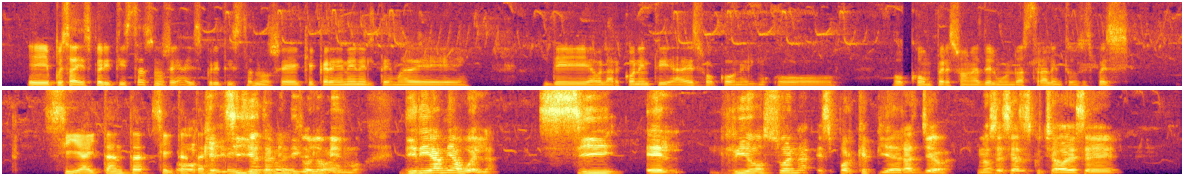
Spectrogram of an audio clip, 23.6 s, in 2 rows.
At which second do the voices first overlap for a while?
13.6 s

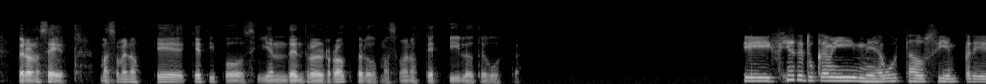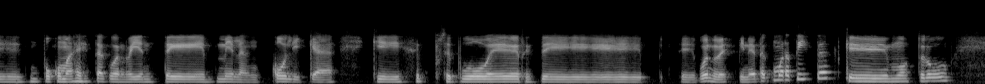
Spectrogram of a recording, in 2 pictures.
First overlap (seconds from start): none

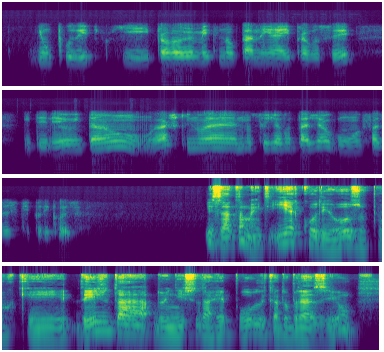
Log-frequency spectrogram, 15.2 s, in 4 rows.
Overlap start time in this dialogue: none

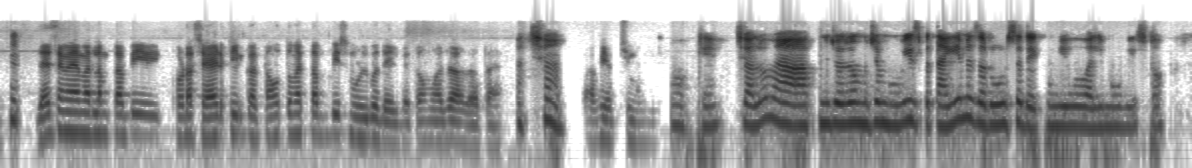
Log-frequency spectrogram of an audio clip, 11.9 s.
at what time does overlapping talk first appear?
none

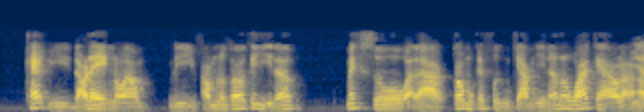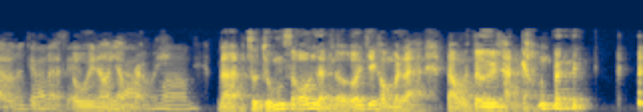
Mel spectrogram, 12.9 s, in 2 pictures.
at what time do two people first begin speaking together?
6.3 s

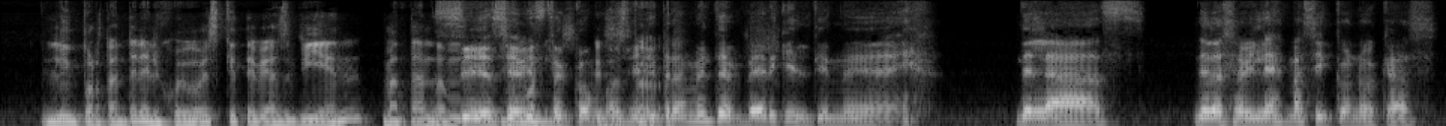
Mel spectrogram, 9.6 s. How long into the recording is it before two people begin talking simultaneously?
2.9 s

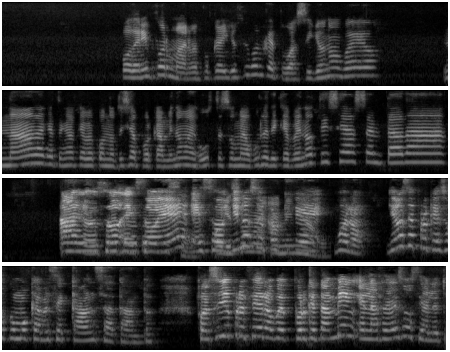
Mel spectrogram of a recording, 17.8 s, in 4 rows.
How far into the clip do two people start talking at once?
9.5 s

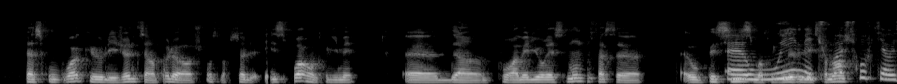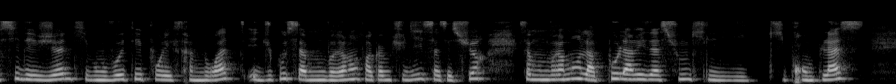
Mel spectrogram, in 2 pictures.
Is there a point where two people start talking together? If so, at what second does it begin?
7.3 s

